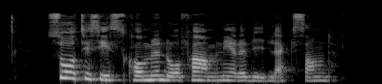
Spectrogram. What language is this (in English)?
Swedish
